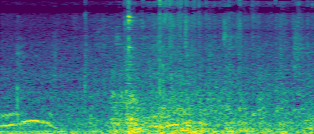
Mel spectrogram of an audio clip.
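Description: Pigeons coo softly among Taiwan birds, several low rolling coos rising and falling over a steady background hiss, fairly close and unaccompanied by talk.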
